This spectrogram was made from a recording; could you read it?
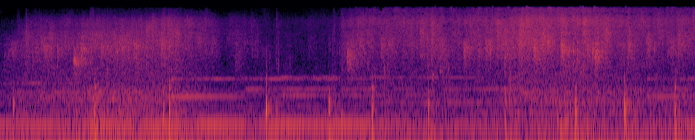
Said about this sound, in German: Also dieser Flur, die Fenster sind alle gebrochen. Es regnet draußen wie in Strömen. Und der Boden ist deswegen auch etwas durchflutet.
